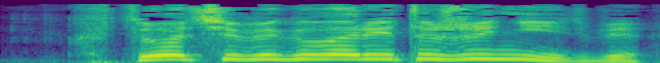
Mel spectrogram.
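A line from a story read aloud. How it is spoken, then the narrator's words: Laughing. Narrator (Russian): засмеялся Тормунд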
